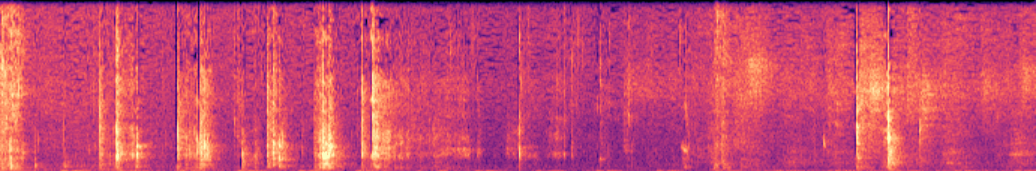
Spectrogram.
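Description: Close-miked eating sounds: a person chewing steamed crab spooned from the shell, with wet mouth clicks and smacks, busiest in the first two to three seconds and sparser after.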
